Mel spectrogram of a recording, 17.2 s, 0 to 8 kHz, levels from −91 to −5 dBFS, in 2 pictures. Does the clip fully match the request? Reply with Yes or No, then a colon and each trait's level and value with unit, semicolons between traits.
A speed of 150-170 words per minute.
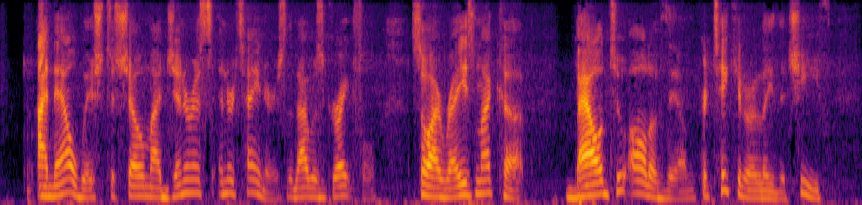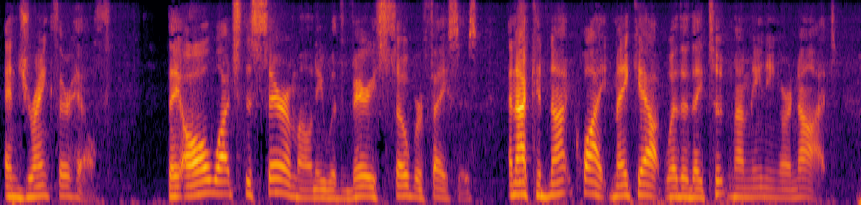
No: average, 180 wpm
